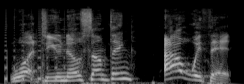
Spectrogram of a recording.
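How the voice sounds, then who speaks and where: A woman voicing a brash, excitable young student adventurer in a game fan dub. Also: mid-range voice, moderate pace, slight background noise. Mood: excited, teasing.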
